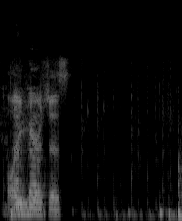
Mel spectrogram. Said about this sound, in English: Why aren't you just telling me that I'm being loud when your typing is louder than anything I'm doing?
